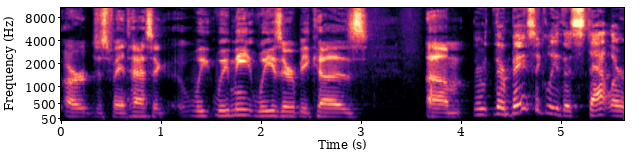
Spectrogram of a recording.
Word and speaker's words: Ouiser: If it's not Weezer, I don't want to talk about it.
